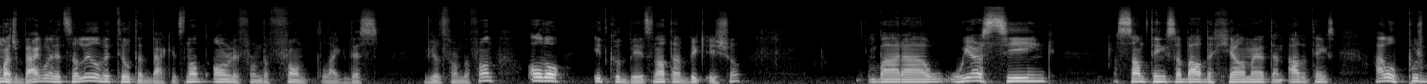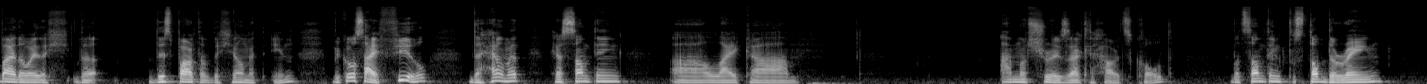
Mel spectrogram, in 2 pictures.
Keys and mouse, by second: 7.5 alt+q, 24.5 alt+q.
